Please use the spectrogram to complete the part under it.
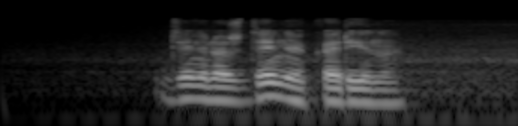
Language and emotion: Russian, neutral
